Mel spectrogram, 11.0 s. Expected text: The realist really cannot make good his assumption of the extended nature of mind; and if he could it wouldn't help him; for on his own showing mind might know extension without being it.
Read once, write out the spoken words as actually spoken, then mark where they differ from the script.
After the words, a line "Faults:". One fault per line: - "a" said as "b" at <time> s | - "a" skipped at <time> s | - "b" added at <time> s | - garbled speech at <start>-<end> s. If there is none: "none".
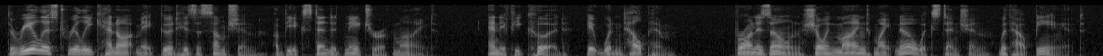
The realist really cannot make good his assumption of the extended nature of mind; and if he could it wouldn't help him; for on his own showing mind might know extension without being it.
Faults:
none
